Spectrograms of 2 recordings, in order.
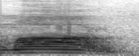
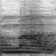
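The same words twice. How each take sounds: First: The vowel is the kamatz sound. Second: The vowel is a short patach a sound. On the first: The speaker calls it right. "זה מר, מרי, בקמץ" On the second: The speaker calls it wrong. "ולא מר"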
